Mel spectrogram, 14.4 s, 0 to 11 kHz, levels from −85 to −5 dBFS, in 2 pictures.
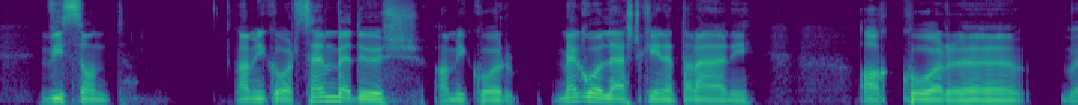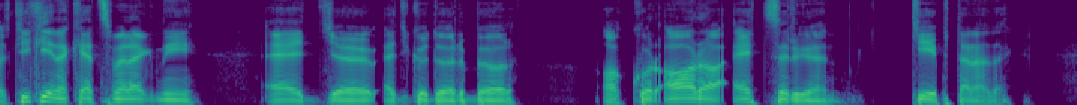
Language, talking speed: Hungarian, 80 wpm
